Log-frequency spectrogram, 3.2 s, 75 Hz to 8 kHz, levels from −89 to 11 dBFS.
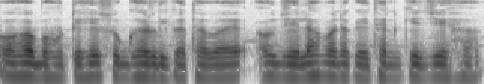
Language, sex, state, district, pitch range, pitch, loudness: Chhattisgarhi, male, Chhattisgarh, Sarguja, 115-120 Hz, 120 Hz, -23 LUFS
